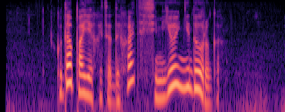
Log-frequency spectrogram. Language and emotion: Russian, positive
